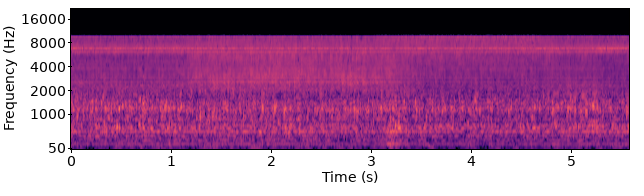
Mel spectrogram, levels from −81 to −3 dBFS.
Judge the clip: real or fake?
fake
